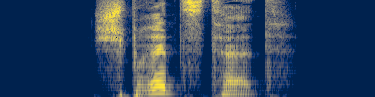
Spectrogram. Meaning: inflection of spritzen: 1. second-person plural preterite 2. second-person plural subjunctive II
- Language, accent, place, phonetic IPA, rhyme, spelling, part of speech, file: German, Germany, Berlin, [ˈʃpʁɪt͡stət], -ɪt͡stət, spritztet, verb, De-spritztet.ogg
